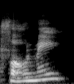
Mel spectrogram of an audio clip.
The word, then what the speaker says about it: phoneme: It's like phone me, but you stick the two words together, it becomes phoneme. Yeah, rhymes with meme.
